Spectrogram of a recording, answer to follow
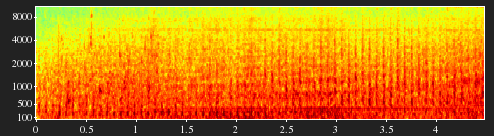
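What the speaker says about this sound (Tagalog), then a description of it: "Helikopter dagiti soldado." Military helicopter passing overhead, a steady loud rotor chop with a broad engine roar that holds throughout, no voices.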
